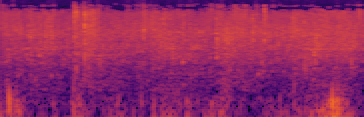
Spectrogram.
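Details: Low rumbling wind buffeting and water noise with occasional thumps, and no animal calls.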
